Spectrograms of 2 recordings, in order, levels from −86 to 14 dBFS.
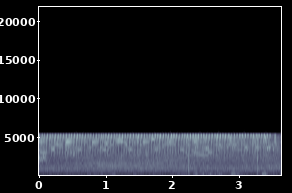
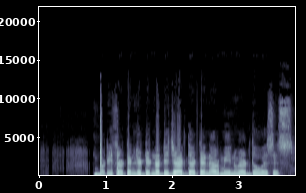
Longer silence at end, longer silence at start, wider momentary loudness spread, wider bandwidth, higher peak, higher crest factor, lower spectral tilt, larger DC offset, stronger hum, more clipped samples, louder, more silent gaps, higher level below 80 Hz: about the same, 0 s vs 0.05 s; second, 0 s vs 0.85 s; second, 2 LU vs 7 LU; second, 5.4 kHz vs 11 kHz; second, -6 dBFS vs 0 dBFS; about the same, 18 dB vs 16 dB; second, 2 dB/octave vs -6 dB/octave; neither; neither; neither; second, -20 LUFS vs -15 LUFS; neither; second, -64 dBFS vs -46 dBFS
